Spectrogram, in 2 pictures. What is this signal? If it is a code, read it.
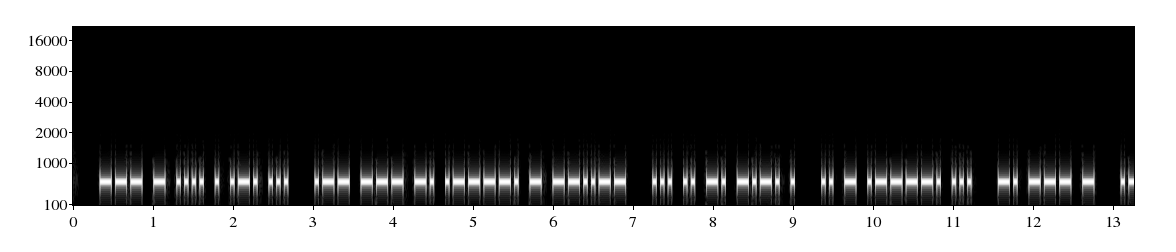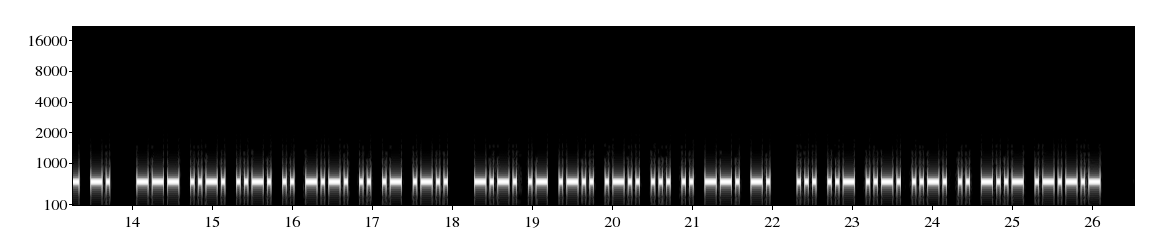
Morse code, heard as a keyed tone, about 25 wpm, 600 Hz. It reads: OTHERS WON'T, SINCE IT'S NOT AN OFFICIAL CALLSIGN SUFFIX.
